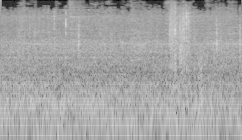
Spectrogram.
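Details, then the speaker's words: Bike towing a camper on a bumpy paved trail with transverse cracks: heavy wind and road rumble with brief clattering rattle over a bump, likely from handlebar bag, battery loose in its support, and camper contents. "Whenever I hit a bump or a pothole, we can hear a distinct rattling sound. Some of that noise comes from my handlebar bag, some from the battery that rattles in its support, some of the sound comes from the camper and its contents."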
